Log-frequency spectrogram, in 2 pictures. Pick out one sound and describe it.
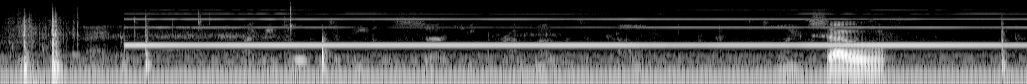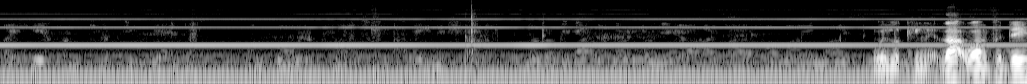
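A steady high electronic tone sounds from a small device.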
